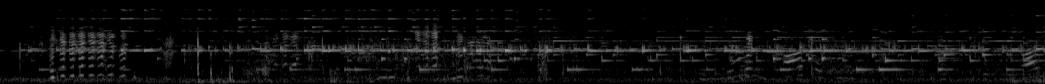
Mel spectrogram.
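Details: A large herd of sheep (Ovis aries) bleats amid the steady clanking of many bells as they walk through water.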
